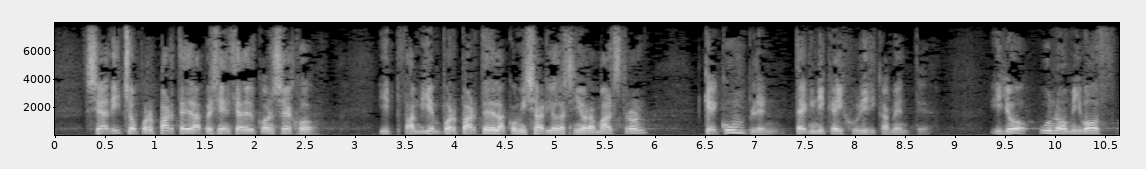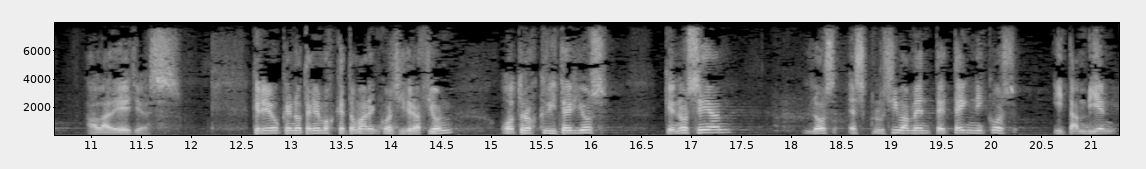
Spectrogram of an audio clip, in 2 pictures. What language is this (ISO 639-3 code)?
spa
